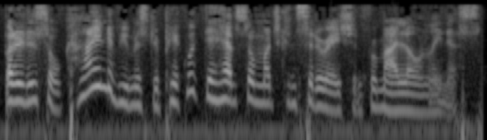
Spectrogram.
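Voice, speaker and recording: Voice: medium pitch, expressive, brisk, creaky, rough recording. A narrator voicing an adoring, effusive middle-aged mother from a storybook, gushing and prone to hysterics. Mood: trembling, grateful.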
